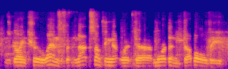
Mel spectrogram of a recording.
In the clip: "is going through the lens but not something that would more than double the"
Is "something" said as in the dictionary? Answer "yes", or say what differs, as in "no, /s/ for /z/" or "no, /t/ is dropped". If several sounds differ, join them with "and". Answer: yes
